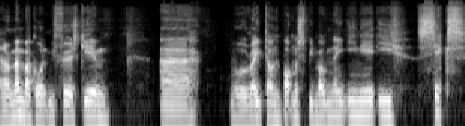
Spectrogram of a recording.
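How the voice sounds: A man with a Geordie accent speaks at a fairly quick pace with ordinary pitch variation. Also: fairly bright tone. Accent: Geordie, Newcastle.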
